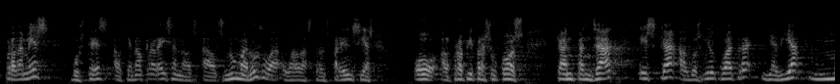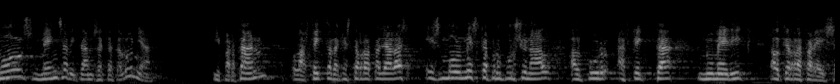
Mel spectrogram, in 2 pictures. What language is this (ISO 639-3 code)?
cat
